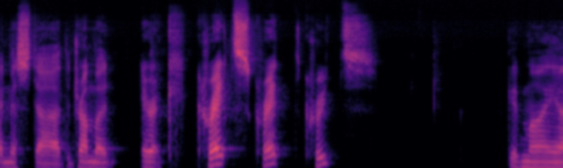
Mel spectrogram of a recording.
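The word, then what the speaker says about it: Kretz: finally I I missed uh the drummer Eric krates give my pronunciation might save it here correct I was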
